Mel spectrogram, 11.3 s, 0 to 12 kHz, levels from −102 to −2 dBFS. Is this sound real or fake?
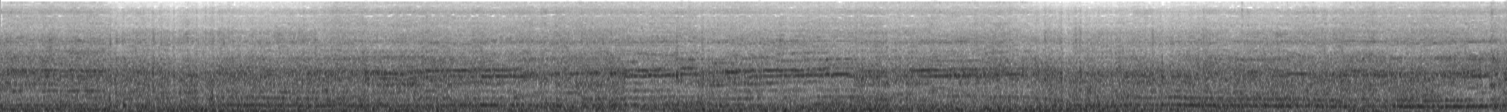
fake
